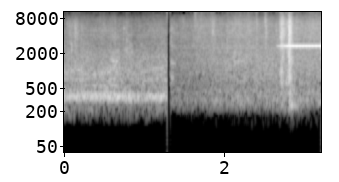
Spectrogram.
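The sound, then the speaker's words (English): Beijing subway train running into Tuanjiehu station: a steady loud rumble with a low motor whine, a brief sharp cut partway through, then the noise swells again with a thin high tone near the end. “团结湖站到了。We are arriving at 团结湖 station.”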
